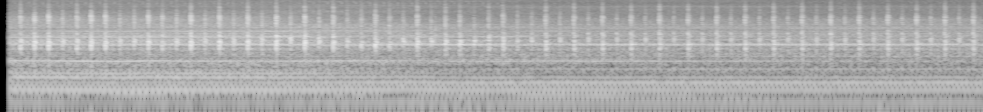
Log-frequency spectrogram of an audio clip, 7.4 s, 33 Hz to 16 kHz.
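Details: BMW E46 M3 at idle: a sharp metallic rattle-knock about 140 per minute that is progressively worsening. Owner suspects the chain tensioner or VANOS; valve cover removal is planned, cause undetermined.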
